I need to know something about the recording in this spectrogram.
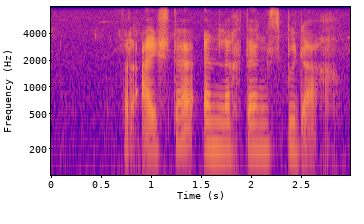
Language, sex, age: Afrikaans, female, 19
